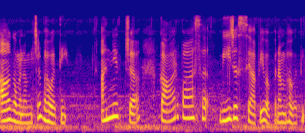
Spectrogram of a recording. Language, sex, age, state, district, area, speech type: Sanskrit, female, 30-45, Maharashtra, Nagpur, urban, spontaneous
